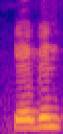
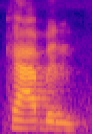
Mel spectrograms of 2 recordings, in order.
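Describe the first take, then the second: First: The first vowel sounds like 'keh'. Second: The first vowel sounds like 'cab'. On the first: The speaker calls it wrong. "केबिन पढ़ने की आदत है ना, ये गलत है भाई. This is wrong pronunciation" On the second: The speaker calls it right. "The right- correct pronunciation is cabin"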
